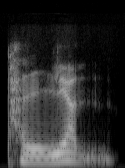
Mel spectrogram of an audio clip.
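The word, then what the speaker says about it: 팔년: However, in sentence reading, people often read and sounds like one word, 8년, And so they will read together and pronounce 발련, 발련. Okay, instead of the r sound.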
